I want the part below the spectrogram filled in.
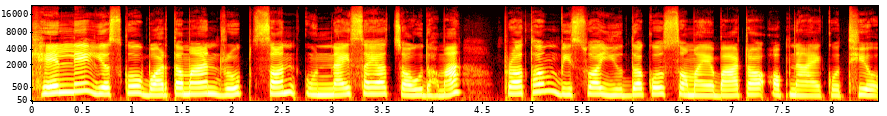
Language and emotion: Nepali, neutral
